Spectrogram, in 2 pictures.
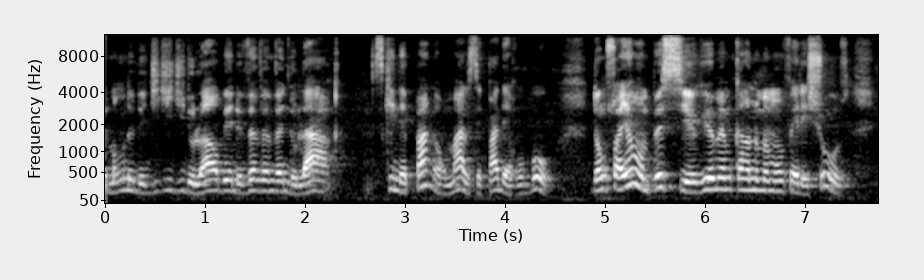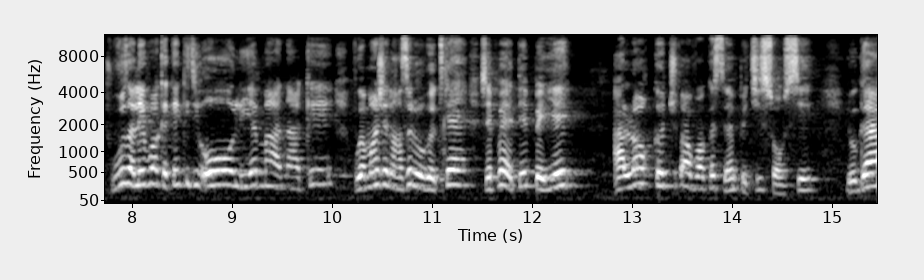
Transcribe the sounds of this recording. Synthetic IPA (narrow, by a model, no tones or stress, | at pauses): əmãdəded͡ʒid͡ʒid͡ʒidolaʁubjɛ̃dəvɛ̃vɛ̃vɛ̃dolaʁ | sə̥kinɛpanɔʁmalsɛpadɛʁobo | dɔ̃kswajɔ̃ɛ̃pøseʁjømɛ̃mkãnɔ̃mɛ̃mɔ̃fɛlɛʃoz | vuzalevwakɛkɛ̃k̬idiolijɛmanakevʁɛmãʒelãs̬eləʁətχɛʒ̥epɛetepeje | alɔʁkətyvavwakəsɛɛ̃pətisɔʁsje | ləɡa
